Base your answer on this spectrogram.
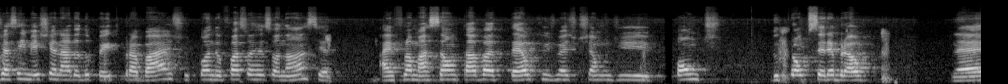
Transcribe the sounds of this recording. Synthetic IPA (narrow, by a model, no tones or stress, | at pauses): ʒasẽj̃meʃenad̪ɐd̪ʊpejt̪ʊ̥pɾɐbajʃʊkwɐ̃d̪ʊewfasʊɐɦesonɐ̃siɐ | ɐĩflɐmasɐ̃w̃t̪avɐat̪ɛʊkɪʊzmɛd͡ʒikʊ̥sʃɐ̃mɐ̃w̃d͡ʒɪpõt͡ʃɪ̥ | d̪ʊt̪ɾõkʊ̥seɾebɾaw | nɛ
